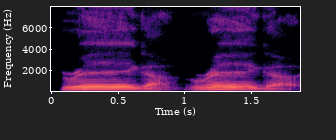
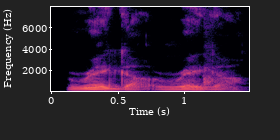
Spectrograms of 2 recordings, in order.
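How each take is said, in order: First: "rega" punched out loud, first syllable leaning hard; emphatic rega. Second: Said in the usual way. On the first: Shown as a demonstration. Teacher showing the word's emphatic marker, emphatic "rega". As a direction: hit REga hard, both times. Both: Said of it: "She puts an emphatic marker after that word".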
